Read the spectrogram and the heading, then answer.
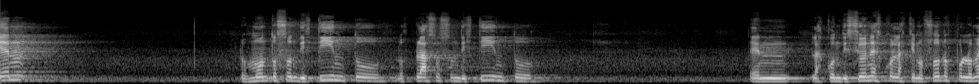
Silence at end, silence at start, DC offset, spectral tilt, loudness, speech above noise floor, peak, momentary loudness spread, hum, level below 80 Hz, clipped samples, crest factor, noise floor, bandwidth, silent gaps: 0 s; 0 s; under 0.1%; -3.5 dB/octave; -19 LUFS; 28 dB; 0 dBFS; 12 LU; none; -80 dBFS; under 0.1%; 20 dB; -47 dBFS; 13.5 kHz; none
